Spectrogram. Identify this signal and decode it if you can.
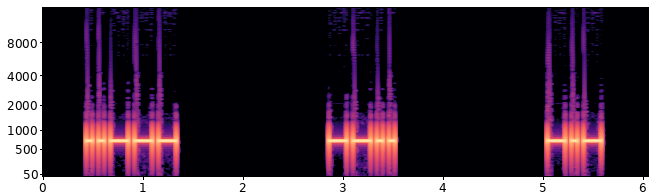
Morse code, heard as a keyed tone, about 20 wpm, spaced as for 5 wpm, 700 Hz. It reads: 2ZK
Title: 243 Lesson 39e - Letter z - Three Characters 20wpm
